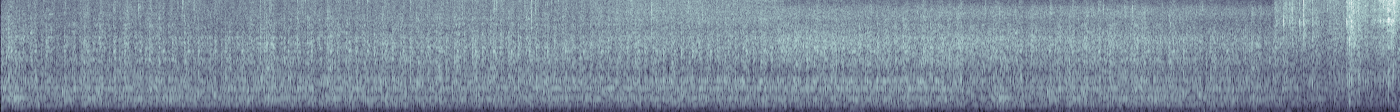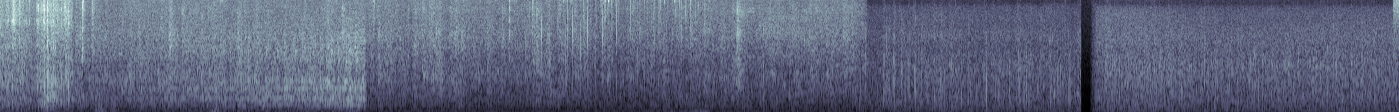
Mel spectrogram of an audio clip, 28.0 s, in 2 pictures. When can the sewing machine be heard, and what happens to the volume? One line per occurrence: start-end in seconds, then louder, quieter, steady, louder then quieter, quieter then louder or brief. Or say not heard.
0.0-17.7 quieter.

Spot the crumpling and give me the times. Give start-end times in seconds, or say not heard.
12.7-14.8.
